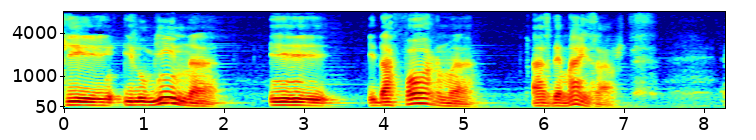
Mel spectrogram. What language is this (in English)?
Portuguese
